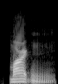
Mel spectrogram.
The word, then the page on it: martin: American English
